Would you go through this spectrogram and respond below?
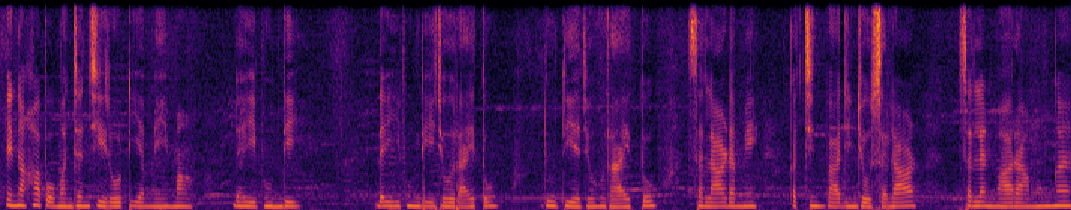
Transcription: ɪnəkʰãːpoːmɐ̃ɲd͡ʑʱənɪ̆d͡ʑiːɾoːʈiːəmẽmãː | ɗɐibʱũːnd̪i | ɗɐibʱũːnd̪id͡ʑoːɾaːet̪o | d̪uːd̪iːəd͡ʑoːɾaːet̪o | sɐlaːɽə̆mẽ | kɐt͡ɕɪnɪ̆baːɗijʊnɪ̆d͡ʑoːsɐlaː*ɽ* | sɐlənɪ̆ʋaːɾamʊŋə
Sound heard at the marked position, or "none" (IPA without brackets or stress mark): ɽ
